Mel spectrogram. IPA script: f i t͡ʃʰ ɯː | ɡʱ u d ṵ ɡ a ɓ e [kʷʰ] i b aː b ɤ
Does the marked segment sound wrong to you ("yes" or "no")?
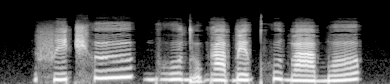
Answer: no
